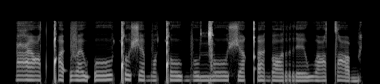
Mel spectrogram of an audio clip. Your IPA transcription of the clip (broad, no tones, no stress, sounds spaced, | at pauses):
ʕ æː tˤ ǃ æ ʔ v æ u̯ ʔ oː ǃ o ʃ æ b ɒ ǃ o u̯ b o u̯ ŋ͡ǀ oː ʃ e qʼ e ɠ ɒ r e w o tˤ i b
